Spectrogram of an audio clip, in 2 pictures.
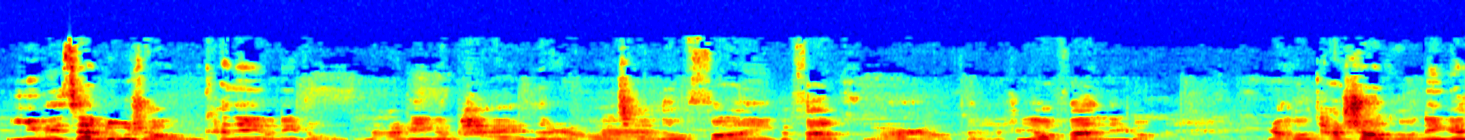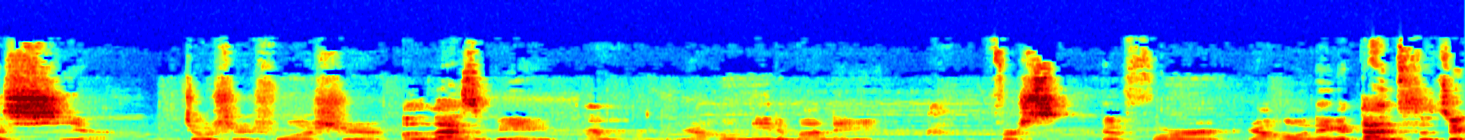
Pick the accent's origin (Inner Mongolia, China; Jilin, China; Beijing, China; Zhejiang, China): Beijing, China; now in United States; 我说在北京整个有一条长街，然后包括我家门口都卖这个东西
